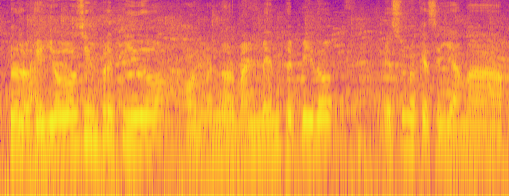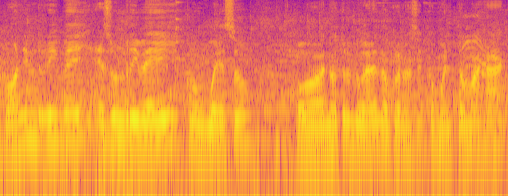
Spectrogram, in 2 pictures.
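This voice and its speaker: Mexican-accented man, thirties, casual food vlog host, recorded amid loud restaurant crowd and music. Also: high-pitched, normal speed. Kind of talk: casual chat to camera. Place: busy restaurant.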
